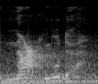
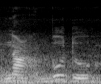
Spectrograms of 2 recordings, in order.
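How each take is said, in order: First: The word ends with an 'ah' sound. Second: The word ends with a short 'u' vowel. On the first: The speaker calls it wrong. "lalu kemudian dia rubah menjadi na'budah, maka kesalahan ini adalah kesalahan besar" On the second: The speaker calls it right. "Misalnya dia baca eh, na'budu"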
